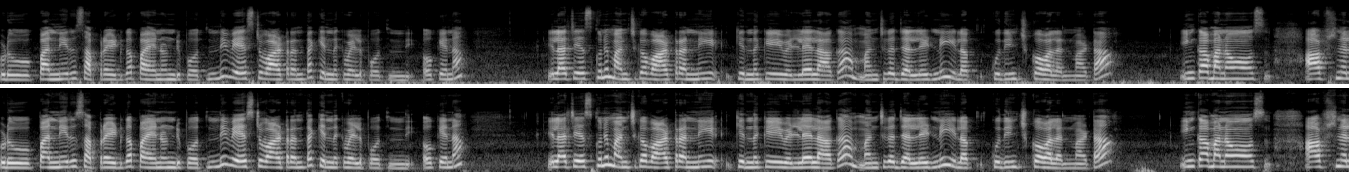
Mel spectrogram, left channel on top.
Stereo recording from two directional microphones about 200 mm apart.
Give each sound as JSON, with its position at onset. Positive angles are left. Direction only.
{"t": 0.0, "sound": "a woman's voice", "side_deg": -15}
